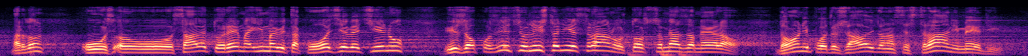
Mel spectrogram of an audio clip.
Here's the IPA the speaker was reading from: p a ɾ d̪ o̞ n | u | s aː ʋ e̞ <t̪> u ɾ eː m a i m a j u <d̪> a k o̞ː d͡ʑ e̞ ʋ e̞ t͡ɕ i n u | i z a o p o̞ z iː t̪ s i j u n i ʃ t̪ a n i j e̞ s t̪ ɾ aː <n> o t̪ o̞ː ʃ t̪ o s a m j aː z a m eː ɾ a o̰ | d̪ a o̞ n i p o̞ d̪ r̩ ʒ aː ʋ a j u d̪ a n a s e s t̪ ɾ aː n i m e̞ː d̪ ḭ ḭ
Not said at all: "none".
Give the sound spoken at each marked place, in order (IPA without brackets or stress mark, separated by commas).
t̪, t̪, n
